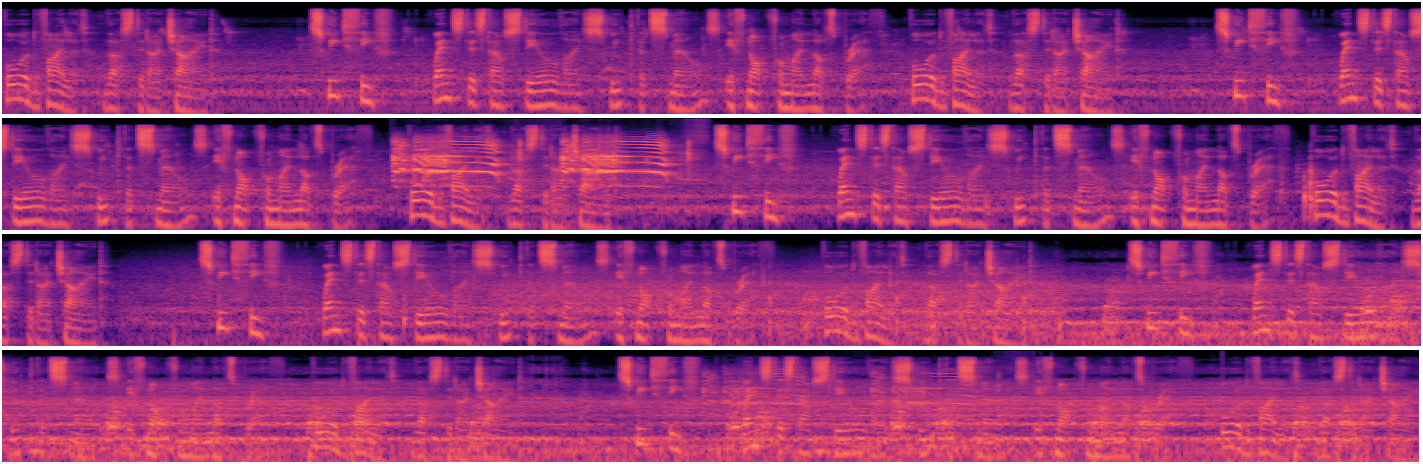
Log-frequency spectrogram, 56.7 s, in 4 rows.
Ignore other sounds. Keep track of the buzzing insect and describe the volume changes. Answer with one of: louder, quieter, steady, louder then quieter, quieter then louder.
louder.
